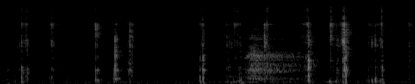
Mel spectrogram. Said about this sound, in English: let me just pull the cards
